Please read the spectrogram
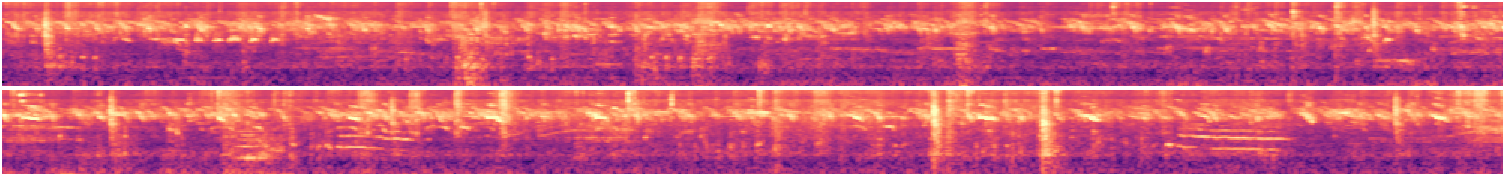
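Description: A small flock of Japanese Hagoromo budgerigars chattering in a continuous stream of quick, high chirps and warbles, fairly faint, with a few louder calls in the last few seconds.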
